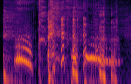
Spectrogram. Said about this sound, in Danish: Heller nogle duer.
